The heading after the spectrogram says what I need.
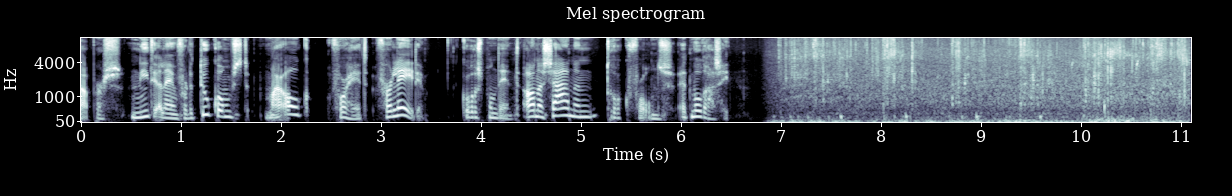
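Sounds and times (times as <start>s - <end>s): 
speech: 0.0s - 7.2s
footsteps walking along a 2000-year-old stone border wall: 6.9s - 11.1s
constant rushing noise: 7.0s - 11.1s.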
